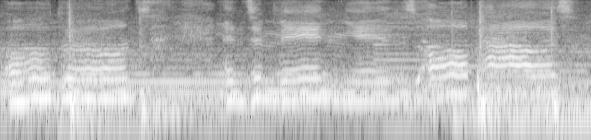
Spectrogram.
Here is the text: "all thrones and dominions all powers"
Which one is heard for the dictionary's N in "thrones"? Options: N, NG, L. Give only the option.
L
